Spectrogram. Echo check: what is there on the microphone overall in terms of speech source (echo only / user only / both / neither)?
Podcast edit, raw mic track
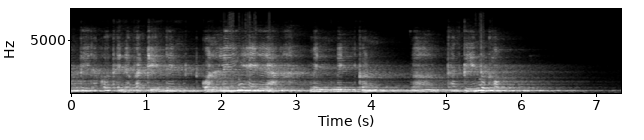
echo only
